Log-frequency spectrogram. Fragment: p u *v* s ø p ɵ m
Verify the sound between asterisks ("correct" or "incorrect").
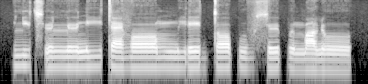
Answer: correct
